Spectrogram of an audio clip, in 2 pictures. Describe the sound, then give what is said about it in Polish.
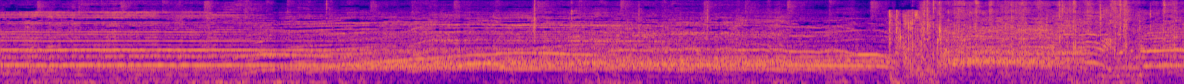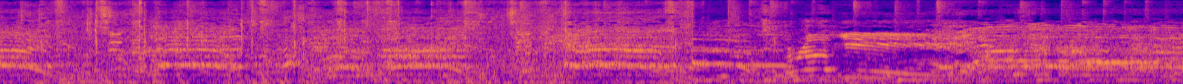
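A large outdoor crowd of fans cheers and shouts in Kraków's main market square, by the Adam Mickiewicz monument, at a surprise mini concert by a visiting singer: a dense continuous roar that swells sharply partway through, with whoops and yells rising above the loud wash of voices. “Brzmiał ten mini koncert przy pomniku Adama Mickiewicza, choć widownia mini nie była, na rynku tłumy,”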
